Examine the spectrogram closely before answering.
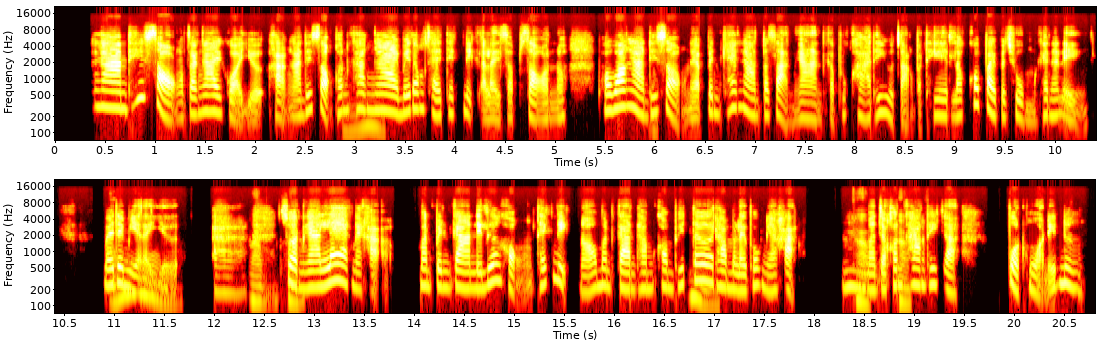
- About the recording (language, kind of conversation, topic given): Thai, podcast, ตอนเปลี่ยนงาน คุณกลัวอะไรมากที่สุด และรับมืออย่างไร?
- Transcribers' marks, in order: tapping; other background noise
